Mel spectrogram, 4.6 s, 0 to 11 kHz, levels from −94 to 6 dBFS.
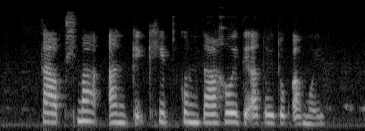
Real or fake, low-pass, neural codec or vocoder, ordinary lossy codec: real; 7.2 kHz; none; Opus, 24 kbps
